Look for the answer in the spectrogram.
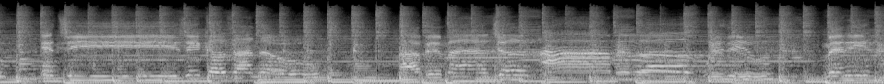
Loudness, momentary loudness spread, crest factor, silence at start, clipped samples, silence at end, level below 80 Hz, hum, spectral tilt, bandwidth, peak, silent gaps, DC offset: -13 LUFS; 5 LU; 12 dB; 0 s; under 0.1%; 0 s; -28 dBFS; none; -4 dB/octave; 19 kHz; -2 dBFS; none; 0.3%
